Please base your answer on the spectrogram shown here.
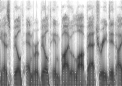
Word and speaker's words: Bayou La Batre: viola battery you that's in Alabama people you by law battery is a rural town of about 2,500 people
